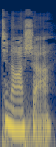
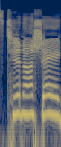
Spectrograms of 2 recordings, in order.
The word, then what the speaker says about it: Tinashe: Britney Spears pronounced her name wrong. It's not Tinashe. It's Tinashe. Get it right.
